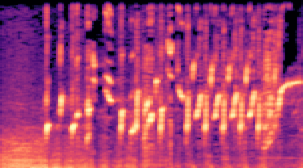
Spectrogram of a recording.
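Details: European goldfinch mating song, sung to ready a female for breeding: rapid, tinkling twitter of quick chirps and trills that runs almost without a break, ending in a drawn-out rising whistle.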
